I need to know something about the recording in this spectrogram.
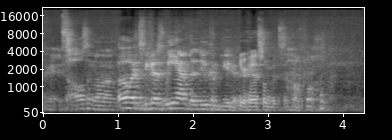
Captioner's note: teammates chattering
